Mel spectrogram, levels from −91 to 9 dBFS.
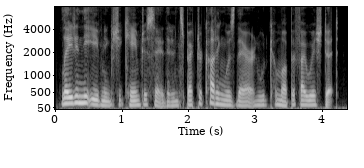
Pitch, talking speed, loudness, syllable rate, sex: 135 Hz, 285 wpm, -19 LUFS, 6.6 syllables/s, female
